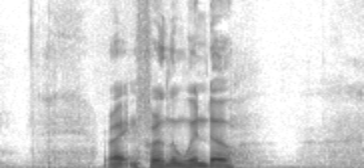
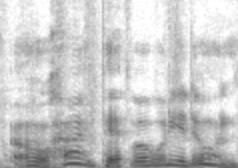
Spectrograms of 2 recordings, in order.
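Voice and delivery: high, soft voice for the cat; pet talk; 9 semitones higher, 7 dB quieter than usual. Real, not acted. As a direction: coo at the kitty. Greeting the cat.

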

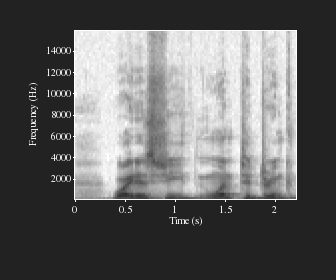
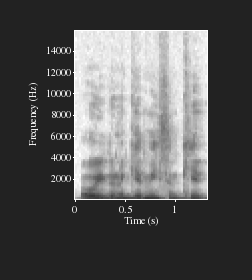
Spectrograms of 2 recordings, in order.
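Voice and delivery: usual speaking voice

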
